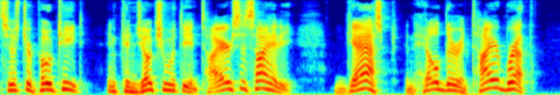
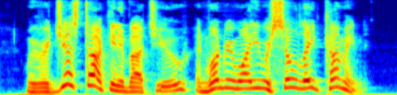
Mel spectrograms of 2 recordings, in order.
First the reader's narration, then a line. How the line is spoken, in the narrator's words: cried Sister Poteet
